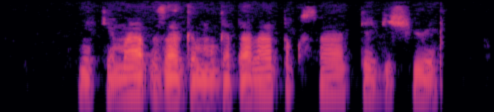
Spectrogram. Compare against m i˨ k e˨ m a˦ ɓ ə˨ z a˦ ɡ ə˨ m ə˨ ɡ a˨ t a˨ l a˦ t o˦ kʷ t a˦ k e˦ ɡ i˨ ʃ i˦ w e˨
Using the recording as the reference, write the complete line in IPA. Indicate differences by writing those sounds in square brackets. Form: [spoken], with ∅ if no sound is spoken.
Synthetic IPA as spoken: m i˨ k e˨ m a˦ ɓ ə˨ z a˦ ɡ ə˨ m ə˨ ɡ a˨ t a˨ l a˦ t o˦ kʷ [s] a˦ [t] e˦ ɡ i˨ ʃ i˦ w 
